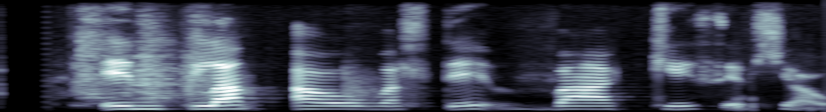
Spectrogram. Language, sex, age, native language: Icelandic, female, 9, Icelandic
